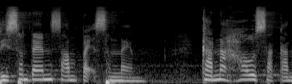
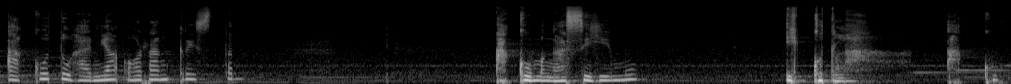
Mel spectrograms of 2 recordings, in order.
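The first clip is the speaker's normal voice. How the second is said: voice of God; 2 semitones lower, 4 dB quieter than usual. Retold or imitated. Jesus inviting the youth to follow him, softer tender voice fading. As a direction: invite gently, let ikutlah aku fade away. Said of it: "Tuhan bilang".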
